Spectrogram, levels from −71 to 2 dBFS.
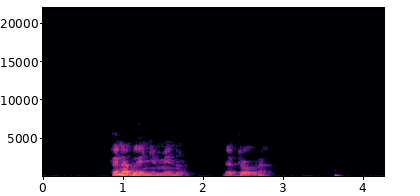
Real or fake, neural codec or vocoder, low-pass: real; none; 7.2 kHz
